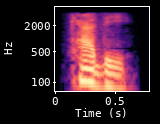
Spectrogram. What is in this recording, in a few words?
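"caddie", English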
